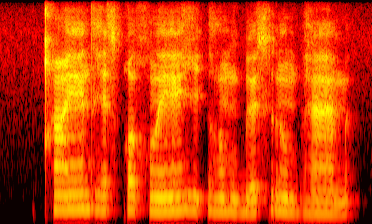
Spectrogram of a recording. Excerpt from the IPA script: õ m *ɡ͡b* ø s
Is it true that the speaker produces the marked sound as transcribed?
yes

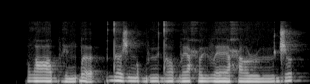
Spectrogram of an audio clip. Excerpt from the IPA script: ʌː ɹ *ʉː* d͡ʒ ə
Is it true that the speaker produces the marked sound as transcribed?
yes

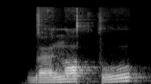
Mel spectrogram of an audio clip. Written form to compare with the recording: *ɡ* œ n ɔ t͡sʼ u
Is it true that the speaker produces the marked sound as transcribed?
yes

